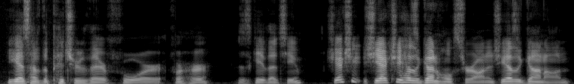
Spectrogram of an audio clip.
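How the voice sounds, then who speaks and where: A man runs a tabletop game with improvised narration. His voice is mid-pitched and his delivery informal and conversational. The sound is dry. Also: expressive, fast talker, sharp tone, no echo. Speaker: game master.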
